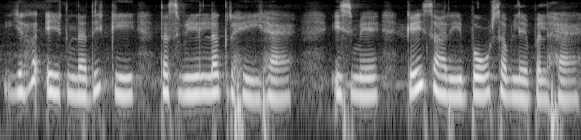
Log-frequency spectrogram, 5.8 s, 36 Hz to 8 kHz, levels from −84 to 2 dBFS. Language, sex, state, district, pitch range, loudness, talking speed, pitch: Hindi, female, Chandigarh, Chandigarh, 190-220 Hz, -14 LUFS, 145 wpm, 200 Hz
